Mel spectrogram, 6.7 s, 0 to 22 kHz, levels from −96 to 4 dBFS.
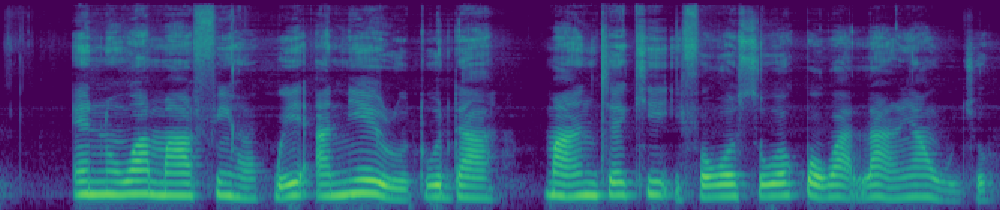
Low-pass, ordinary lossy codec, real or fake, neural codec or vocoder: none; none; real; none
